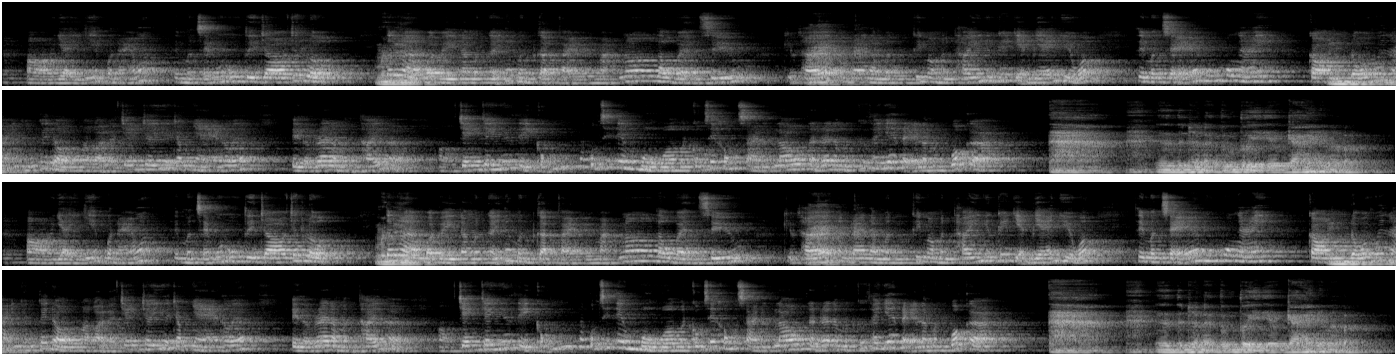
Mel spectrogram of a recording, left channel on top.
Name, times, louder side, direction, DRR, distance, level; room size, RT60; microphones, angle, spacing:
voice 1, 0.2-3.2 3.8-7.4 7.8-10.9 11.3-12.7 13.1-16.4 16.8-18.0 18.3-23.8, right 1 dB, 65° right, 0 dB, 1.2 m, -20 dB
voice 2, 3.7-4.1 8.0-8.3 13.2-13.5 13.8-13.9 24.4-24.9 25.2-27.4, equal, 90° right, -3 dB, 1.5 m, -19 dB
8.1 x 5.3 x 3.1 m, 1.3 s
head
